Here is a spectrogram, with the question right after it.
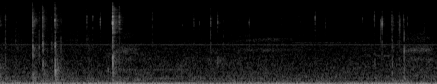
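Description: Fingers tap steadily on a computer keyboard while HTML table code is typed, a quick irregular run of close, crisp key clicks with one louder stroke and no talking.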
